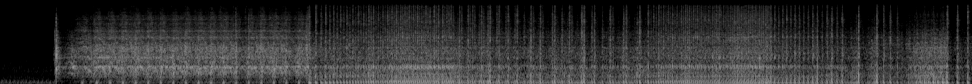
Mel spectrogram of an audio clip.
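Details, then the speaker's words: Bolens QT17 single-cylinder tractor, sat for years, first start after oil change, breaker points set, new carburetor gasket and air element: brief crank, catches into quick steady putter, no misfires or knocks; starts normally, then smokes white. "Yes, it started."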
